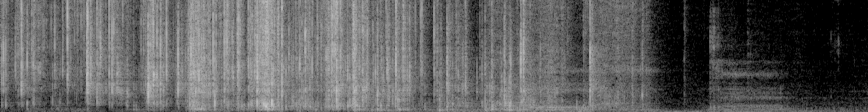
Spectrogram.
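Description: Shiny booster-pack wrapper crinkling and tearing as it is ripped open by hand: a dense run of crackles that dies away about five seconds in.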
